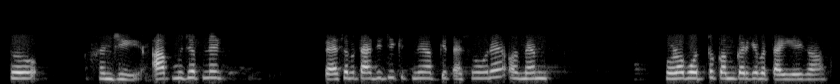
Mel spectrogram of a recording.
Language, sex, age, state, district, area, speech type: Urdu, female, 45-60, Delhi, Central Delhi, rural, conversation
